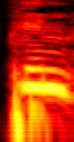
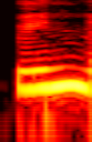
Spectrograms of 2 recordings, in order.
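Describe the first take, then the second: First: The first p has a strong puff of air. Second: The first p has no puff of air. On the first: The speaker calls it right. "ये फिन है" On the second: The speaker calls it wrong. "ये पिन नहीं है"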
